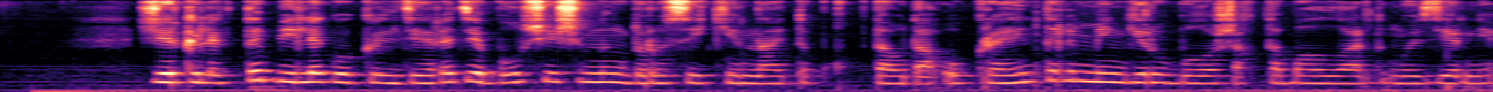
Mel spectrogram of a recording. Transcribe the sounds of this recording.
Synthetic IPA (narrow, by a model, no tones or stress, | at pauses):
ʒ̥e̞ɾɡʲɪlɪk̚t̪ɪbijlɪkwɵkʲɪld̪e̞ɾɪd̪e̞bʊlˠʃe̞ʃɪmnɪŋd̪ʊɾəse̞kʲe̞nɪnɑjt̪əp̚qʰʊ̥pt̪ɑwd̪əʔukraint̪ʰɪlɪmːe̞ŋɡʲe̞ɾubo̞lˠɑʃɑq̚t̪ɑbɑlˠɑlˠɑɾd̪əɴwɵzd̪e̞ɾɪne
